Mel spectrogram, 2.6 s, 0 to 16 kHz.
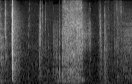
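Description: Card stock for a pop-up Christmas card is cut at the 5.5-inch mark with a trimmer, giving a couple of short sharp snaps and a rasping slide of the blade, close and fairly quiet, with no talking.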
